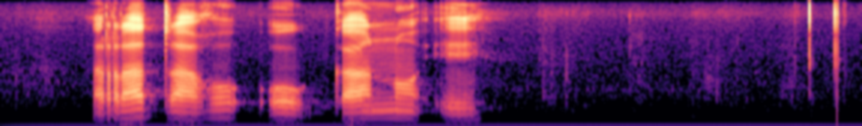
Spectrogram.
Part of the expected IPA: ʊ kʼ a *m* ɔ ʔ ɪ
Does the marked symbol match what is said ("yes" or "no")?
no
